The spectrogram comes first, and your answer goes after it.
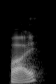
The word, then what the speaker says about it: phi: because it starts with a P, phi, but it's an F.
